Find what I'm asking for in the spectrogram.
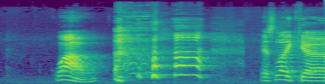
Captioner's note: laughs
